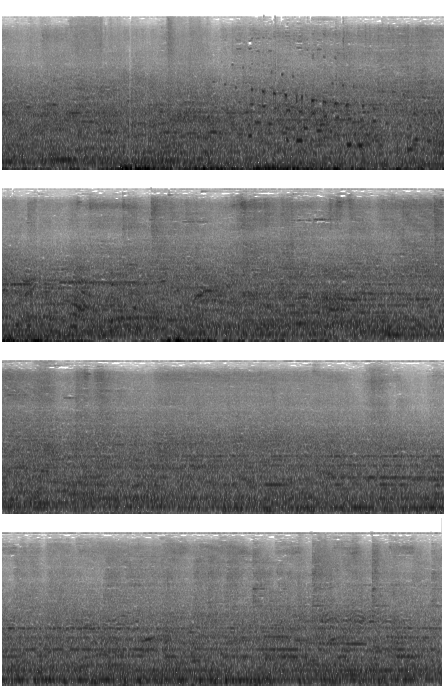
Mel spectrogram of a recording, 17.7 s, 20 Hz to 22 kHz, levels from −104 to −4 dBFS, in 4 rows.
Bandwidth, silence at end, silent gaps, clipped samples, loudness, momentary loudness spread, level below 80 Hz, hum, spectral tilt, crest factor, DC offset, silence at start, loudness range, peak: 16 kHz; 0 s; none; under 0.1%; -19 LUFS; 4 LU; -22 dBFS; none; -4.5 dB/octave; 16 dB; under 0.1%; 0 s; 3 LU; 0 dBFS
